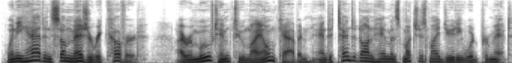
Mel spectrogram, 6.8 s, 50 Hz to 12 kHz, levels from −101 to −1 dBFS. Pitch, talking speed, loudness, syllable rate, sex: 130 Hz, 220 wpm, -17 LUFS, 5.9 syllables/s, male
